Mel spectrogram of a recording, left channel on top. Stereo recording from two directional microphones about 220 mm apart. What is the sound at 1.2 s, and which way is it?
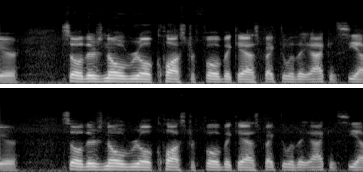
Speech, 25° left (ahead or behind).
